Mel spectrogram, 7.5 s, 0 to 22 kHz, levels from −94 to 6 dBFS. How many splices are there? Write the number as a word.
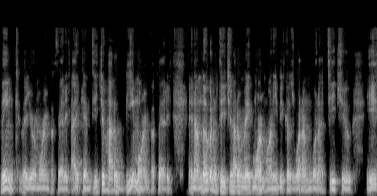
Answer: one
